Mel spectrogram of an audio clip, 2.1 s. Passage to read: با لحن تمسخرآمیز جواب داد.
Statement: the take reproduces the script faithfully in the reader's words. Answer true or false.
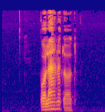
false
